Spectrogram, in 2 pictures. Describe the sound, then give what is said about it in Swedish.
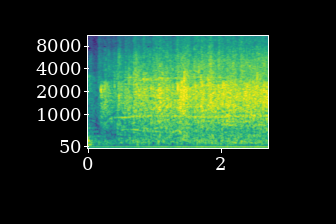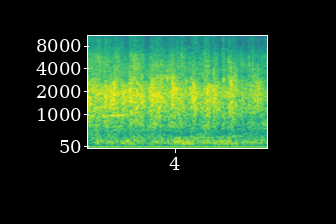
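A crowd applauds steadily for several seconds to welcome two guests, a dense, even wash of many hands clapping, with no speech over it. “En applåd tycker jag de kan få.”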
